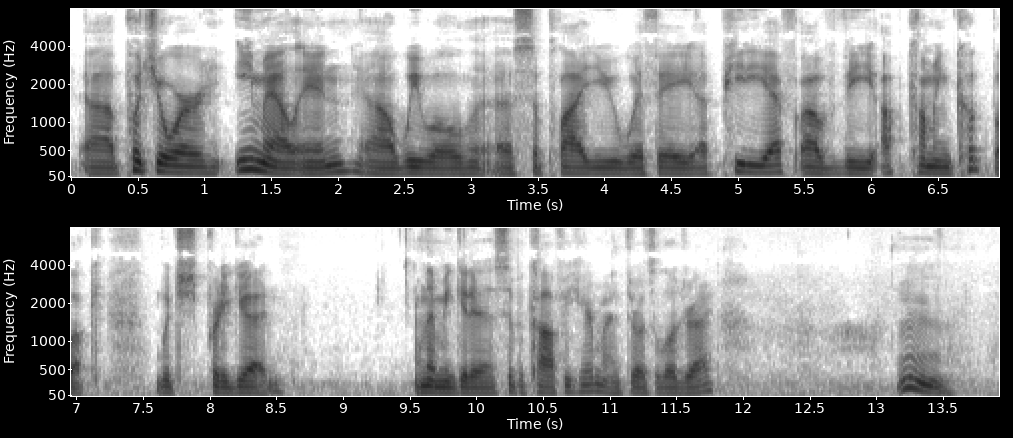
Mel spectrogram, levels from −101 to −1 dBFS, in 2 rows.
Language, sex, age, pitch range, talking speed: English, male, 30-49, 95-110 Hz, 160 wpm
